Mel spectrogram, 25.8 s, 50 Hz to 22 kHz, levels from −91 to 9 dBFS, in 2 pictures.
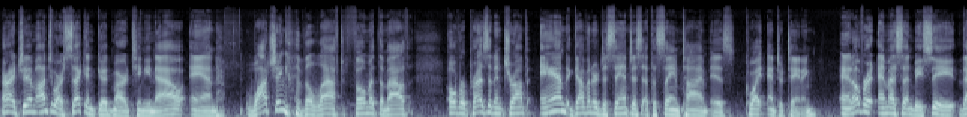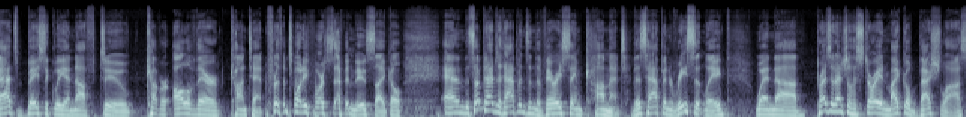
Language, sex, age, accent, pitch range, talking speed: English, male, 50-69, American, 110-150 Hz, 160 wpm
